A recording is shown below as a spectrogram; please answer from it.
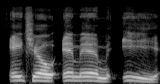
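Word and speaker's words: Homme: That's h o mme f- a ce.comface. It's French, guys. The h is silent.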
